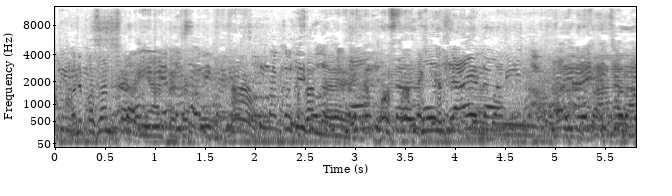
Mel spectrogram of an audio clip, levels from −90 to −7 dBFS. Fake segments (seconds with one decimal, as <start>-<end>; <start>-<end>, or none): 0.6-1.8; 2.8-3.7; 4.7-5.8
